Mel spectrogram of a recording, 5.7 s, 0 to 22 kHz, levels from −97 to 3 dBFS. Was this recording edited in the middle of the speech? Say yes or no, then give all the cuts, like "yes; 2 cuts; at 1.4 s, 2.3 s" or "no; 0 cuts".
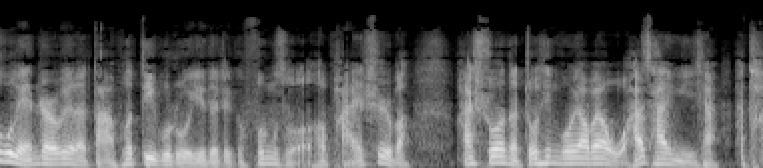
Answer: no; 0 cuts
